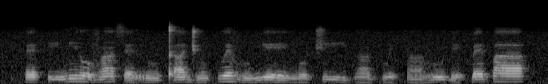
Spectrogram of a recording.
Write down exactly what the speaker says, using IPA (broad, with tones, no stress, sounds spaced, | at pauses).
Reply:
h ɛ˨ h i˨ ɲ ĩ˦ ɾ o˦˨ v ã˦ s ɛ˨ r uː˨ kʼ a˦ d͡ʒ ũ˨ kʷ ɛ˦ v u˨ ɲ eː˦˨ ŋ o˨ t͡ʃ iː˦˨ ɡ ã˨ kʷ e˨ k ã˨ v u˦ ɗ e˨ k͡p ɛ˦ p a˦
